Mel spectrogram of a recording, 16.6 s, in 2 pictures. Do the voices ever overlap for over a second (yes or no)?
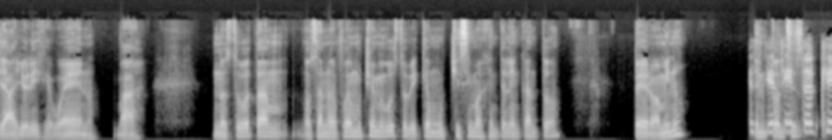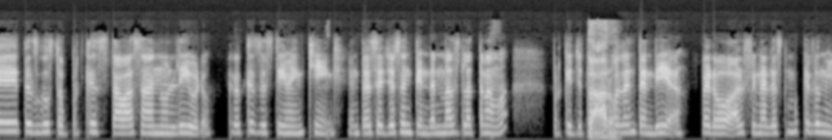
no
